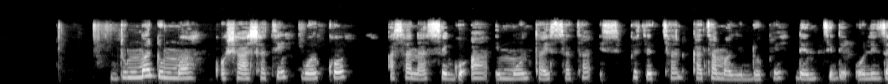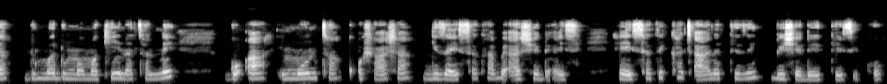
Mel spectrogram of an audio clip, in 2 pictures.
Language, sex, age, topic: Gamo, female, 18-24, government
